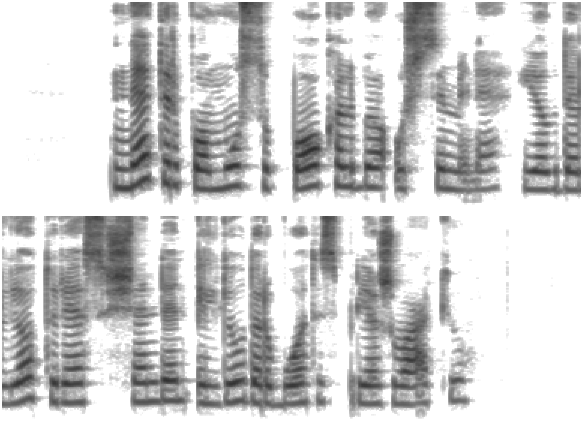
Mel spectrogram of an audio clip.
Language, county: Lithuanian, Vilnius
